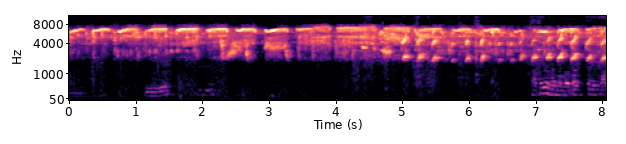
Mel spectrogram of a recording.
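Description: Edible-nest swiftlets twittering inside a swiftlet house: many high, rapid chirping calls overlapping into a continuous din.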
